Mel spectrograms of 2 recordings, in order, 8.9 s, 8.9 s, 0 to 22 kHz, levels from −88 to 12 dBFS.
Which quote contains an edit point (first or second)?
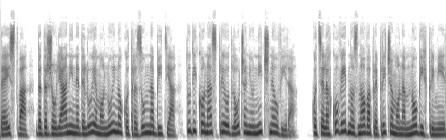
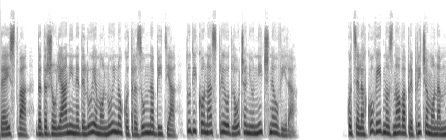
first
